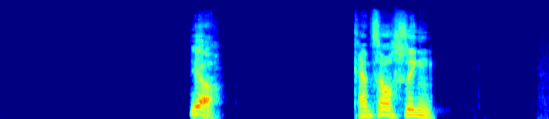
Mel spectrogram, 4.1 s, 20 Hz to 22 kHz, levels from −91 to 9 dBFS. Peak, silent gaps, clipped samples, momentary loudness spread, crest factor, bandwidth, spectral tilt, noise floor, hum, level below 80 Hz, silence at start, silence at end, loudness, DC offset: -6 dBFS; 1.83-2.65 s; under 0.1%; 13 LU; 22 dB; 15.5 kHz; -5 dB/octave; under -90 dBFS; none; -70 dBFS; 1.45 s; 0.85 s; -23 LUFS; under 0.1%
